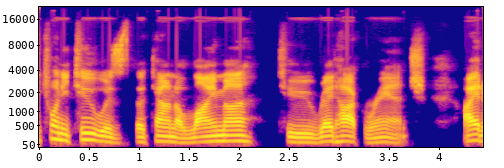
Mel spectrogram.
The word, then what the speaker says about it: Lima: So this is again day 22 23 24 the town of uh actually it's supposed to be pronounced Lima.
